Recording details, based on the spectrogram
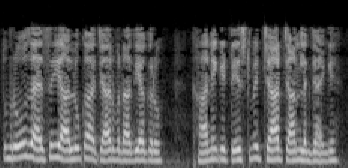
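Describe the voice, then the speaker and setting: Brief: woman voicing a jolly young husband, enthusiastic, mid pitch, dry dull mic. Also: fairly even intonation, moderate pace, no room sound, lightly acted. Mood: delighted. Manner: enthusiastic, praising. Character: young husband, cheerful and greedy for pickle. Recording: dry, slightly muffled studio voice.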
